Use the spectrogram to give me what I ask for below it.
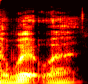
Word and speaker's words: Witwer: But if Sam Witwer, is that how you say his name? Yeah, Witwer, the guy that voices Maul, he would need to do the live action, I think.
